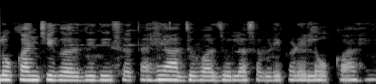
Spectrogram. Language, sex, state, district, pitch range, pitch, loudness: Marathi, female, Maharashtra, Mumbai Suburban, 195-205 Hz, 200 Hz, -17 LUFS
